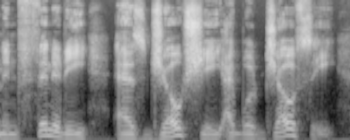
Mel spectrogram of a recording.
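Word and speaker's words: Joshie: as Joshi I will Josie I guess that's how you would pronounce Josie j-o-s-h-i-e Josie Armstead then in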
